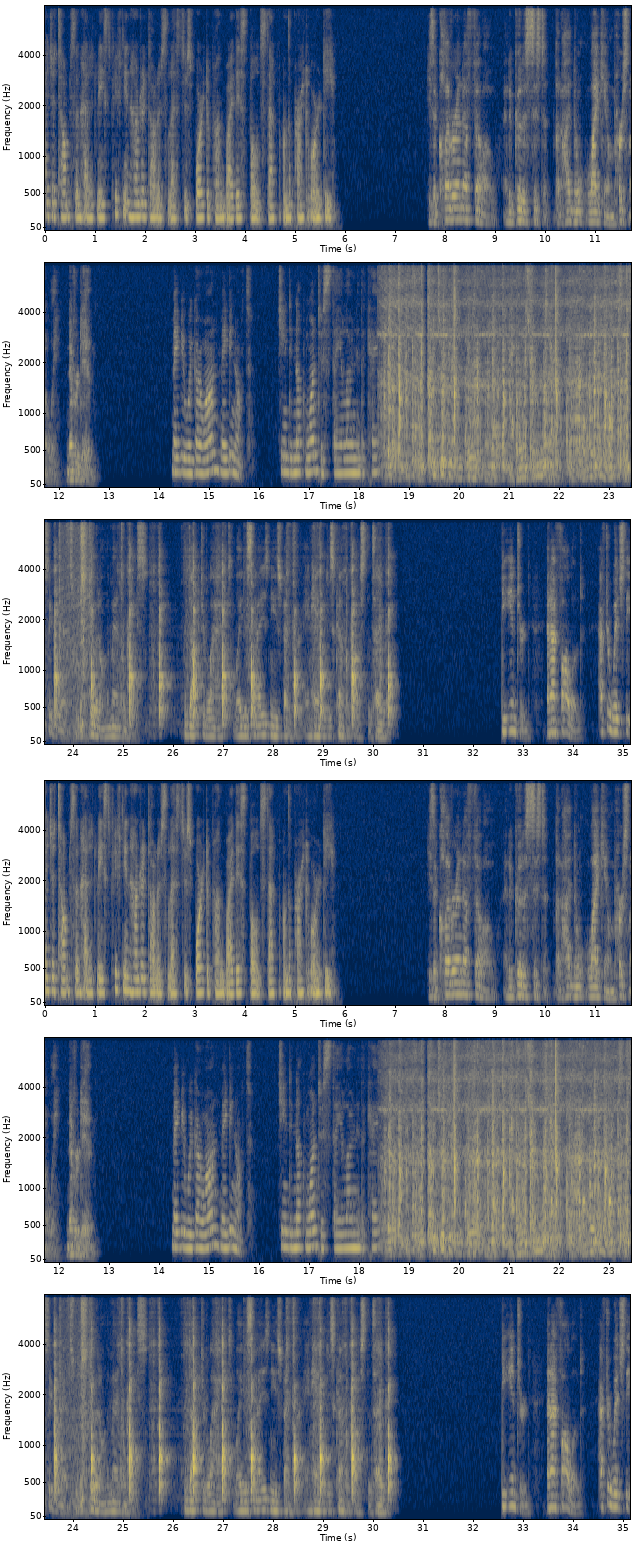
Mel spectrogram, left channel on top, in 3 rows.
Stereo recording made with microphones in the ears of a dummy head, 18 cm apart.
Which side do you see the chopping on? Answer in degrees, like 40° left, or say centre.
30° right.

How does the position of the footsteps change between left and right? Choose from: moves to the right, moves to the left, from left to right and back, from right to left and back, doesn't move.
from left to right and back.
